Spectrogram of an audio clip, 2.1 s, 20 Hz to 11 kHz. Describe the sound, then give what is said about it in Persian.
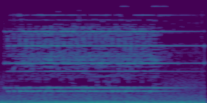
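A mobile phone rings with an incoming call, its ringtone a steady electronic tone that holds without a break over a low hum, with no voices. “روز بعد کسرا خوابه که قوامی زنگ زده با پیش شماره 2046. کسرا روی تخت غلطی میزنه و گوشی تلفن همراهشو برمی‌داره.”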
